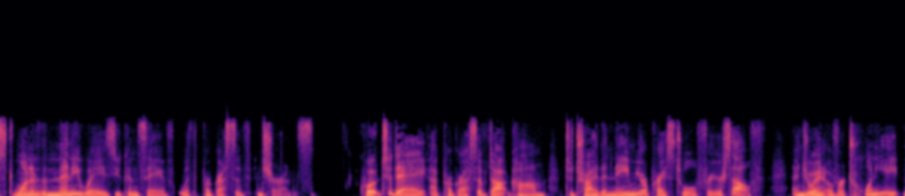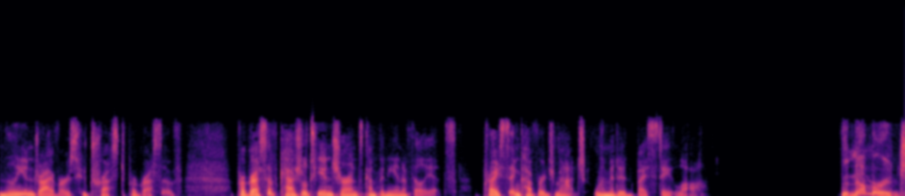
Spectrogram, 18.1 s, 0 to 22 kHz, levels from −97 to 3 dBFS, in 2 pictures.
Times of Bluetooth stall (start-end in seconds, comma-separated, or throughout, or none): none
